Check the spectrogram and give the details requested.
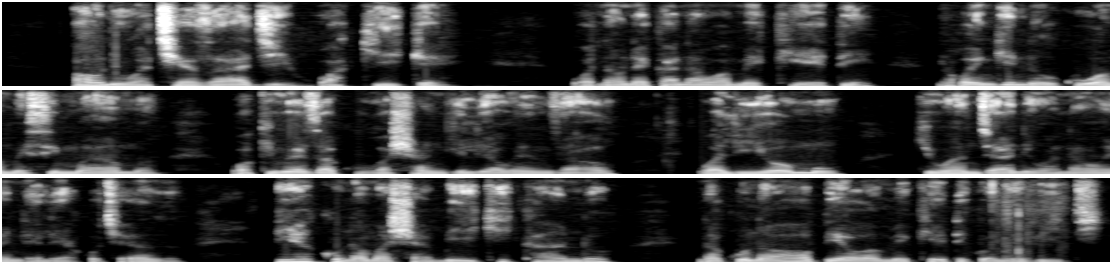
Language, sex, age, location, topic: Swahili, male, 18-24, Kisii, government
